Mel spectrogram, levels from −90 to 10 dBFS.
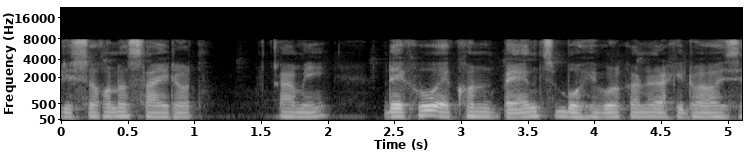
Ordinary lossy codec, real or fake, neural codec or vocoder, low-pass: none; real; none; none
